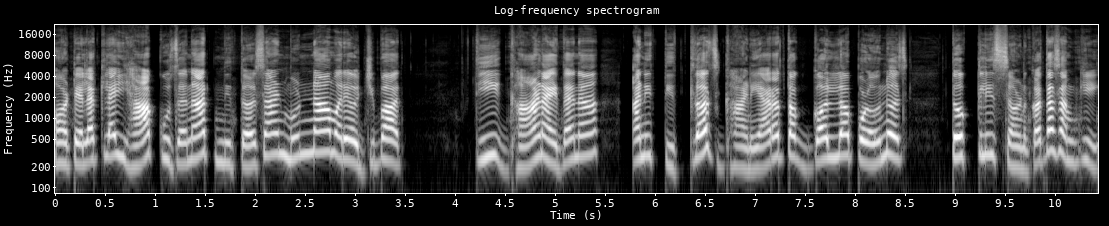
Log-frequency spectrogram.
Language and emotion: Goan Konkani, angry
